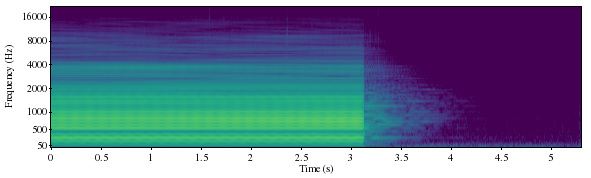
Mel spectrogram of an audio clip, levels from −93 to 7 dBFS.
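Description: There are no technical faults to describe in time order anywhere in this music.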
